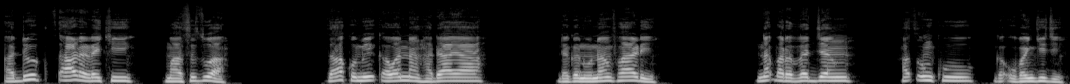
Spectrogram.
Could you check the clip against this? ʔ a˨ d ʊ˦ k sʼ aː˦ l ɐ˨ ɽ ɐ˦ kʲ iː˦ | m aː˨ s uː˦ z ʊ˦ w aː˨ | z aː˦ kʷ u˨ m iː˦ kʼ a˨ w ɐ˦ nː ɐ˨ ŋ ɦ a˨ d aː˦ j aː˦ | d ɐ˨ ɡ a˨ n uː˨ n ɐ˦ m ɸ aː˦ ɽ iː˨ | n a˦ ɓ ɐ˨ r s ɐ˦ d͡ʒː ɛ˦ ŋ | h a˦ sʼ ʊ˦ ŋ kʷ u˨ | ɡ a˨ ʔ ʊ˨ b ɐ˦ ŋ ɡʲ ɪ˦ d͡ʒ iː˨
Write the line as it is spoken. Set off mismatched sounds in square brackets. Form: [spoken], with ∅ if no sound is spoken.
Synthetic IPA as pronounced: ʔ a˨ d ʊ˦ k sʼ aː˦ [ɽ] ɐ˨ ɽ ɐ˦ kʲ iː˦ | m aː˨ s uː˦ z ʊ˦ w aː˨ | z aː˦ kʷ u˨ m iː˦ kʼ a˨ w ɐ˦ nː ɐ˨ ŋ ɦ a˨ d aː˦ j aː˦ | d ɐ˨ ɡ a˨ n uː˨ n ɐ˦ m ɸ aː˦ ɽ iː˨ | n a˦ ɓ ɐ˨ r [z] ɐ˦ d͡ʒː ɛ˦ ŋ | h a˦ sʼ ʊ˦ ŋ kʷ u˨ | ɡ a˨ ʔ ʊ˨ b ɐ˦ ŋ ɡʲ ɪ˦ d͡ʒ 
